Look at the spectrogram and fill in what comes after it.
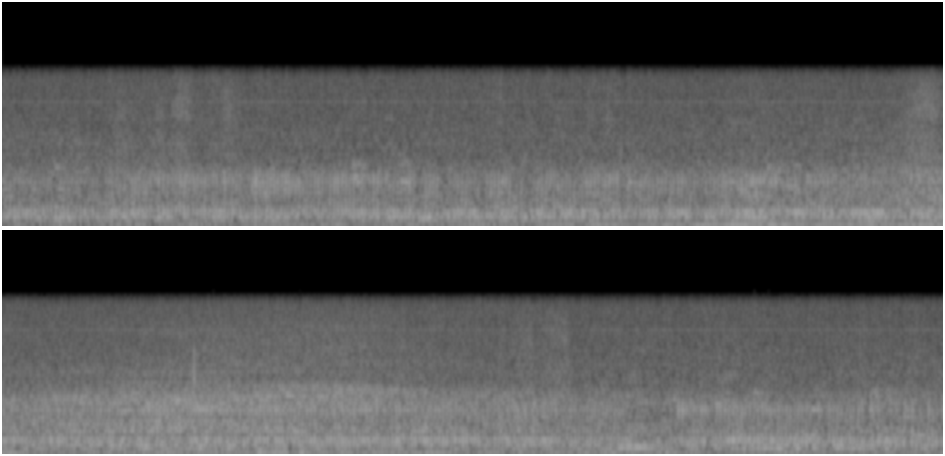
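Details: Continuous low, throbbing purr from a male Siberian kitten, even and unbroken for the whole stretch, close up in a quiet indoor room.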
